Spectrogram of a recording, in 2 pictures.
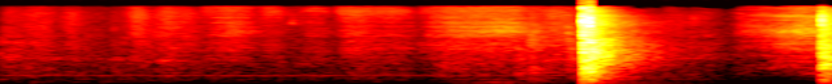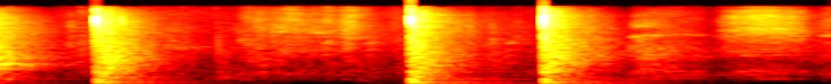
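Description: A nata (Japanese hatchet) brought down hard again and again: a run of sharp, heavy blows. The first and loudest comes about two seconds in, and the rest follow over the next three seconds.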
